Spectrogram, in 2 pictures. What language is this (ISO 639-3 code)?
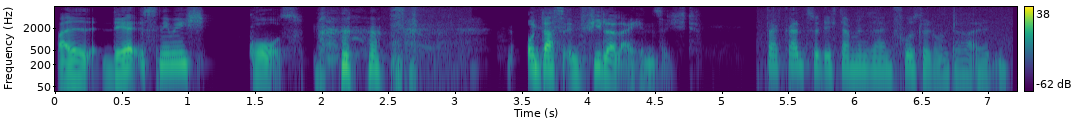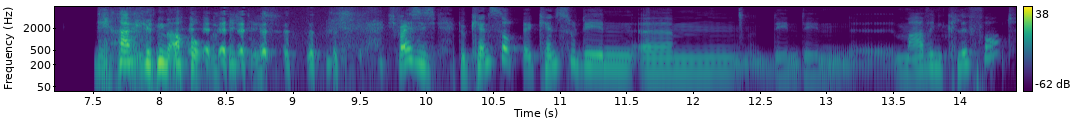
deu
